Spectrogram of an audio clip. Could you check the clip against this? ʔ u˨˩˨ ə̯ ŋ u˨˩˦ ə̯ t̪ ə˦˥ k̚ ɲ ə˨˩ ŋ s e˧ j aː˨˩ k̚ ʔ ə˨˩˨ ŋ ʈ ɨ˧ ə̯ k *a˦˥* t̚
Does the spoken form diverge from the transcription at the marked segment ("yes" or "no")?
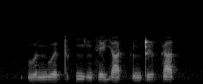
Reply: no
